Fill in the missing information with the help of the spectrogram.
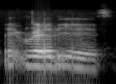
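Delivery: giggling agreement; laughing. Real, not acted. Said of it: "You made me laugh".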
